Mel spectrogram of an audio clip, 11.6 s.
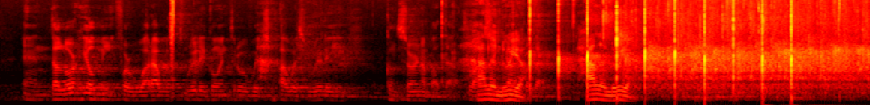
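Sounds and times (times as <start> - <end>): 
faint hiss: 0.0 - 11.5
speech: 0.7 - 8.9
hand claps: 7.0 - 11.5.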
